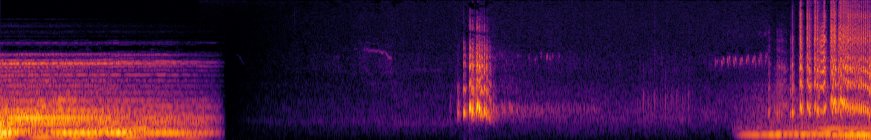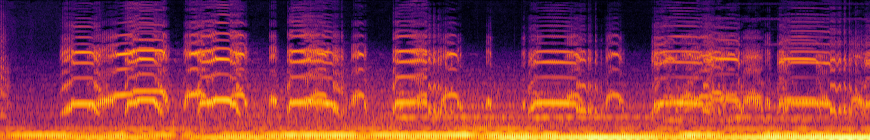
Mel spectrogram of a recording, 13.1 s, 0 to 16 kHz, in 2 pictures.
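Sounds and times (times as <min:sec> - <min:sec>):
honking bird calls: 0:02.5 - 0:13.0
steady low hum: 0:05.5 - 0:13.0.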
